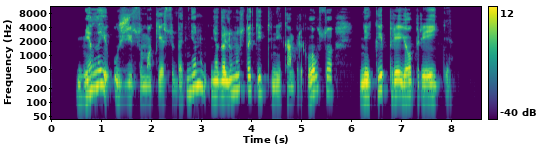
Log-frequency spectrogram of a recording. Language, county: Lithuanian, Utena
